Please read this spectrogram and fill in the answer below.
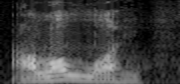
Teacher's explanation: فلا تتأثر لام على بمجاورتها للام لفظ الجلالة المفخم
